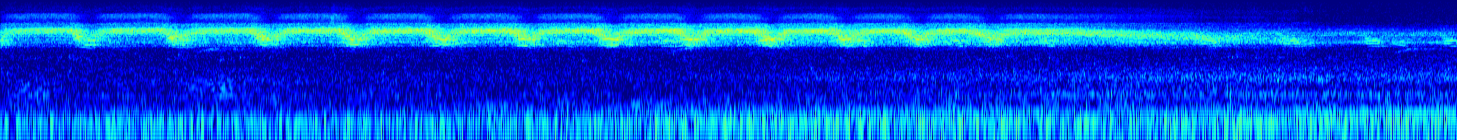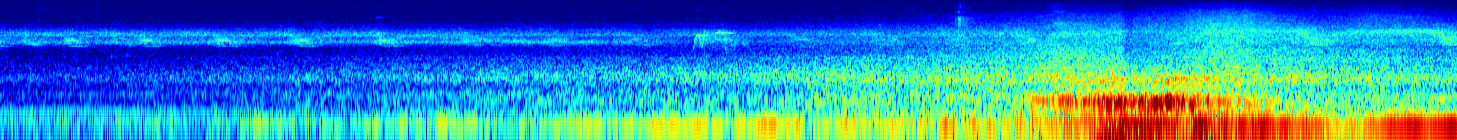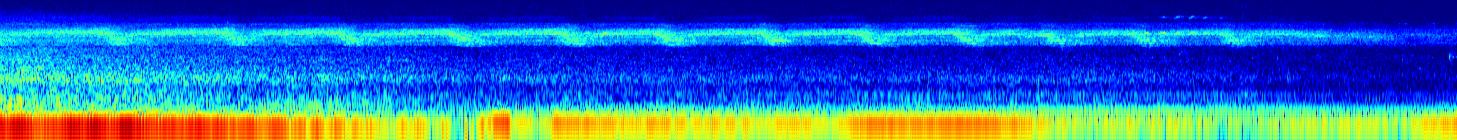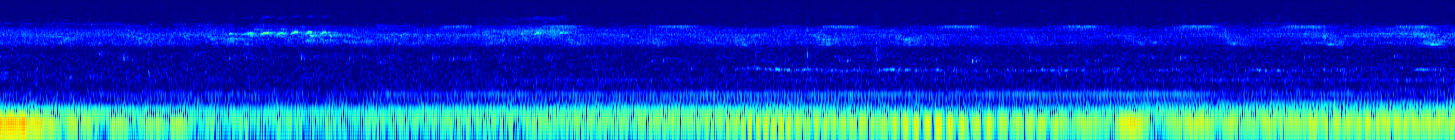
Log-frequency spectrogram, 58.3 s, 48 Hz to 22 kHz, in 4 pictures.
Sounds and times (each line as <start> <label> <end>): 0.0 evening cicada chorus 58.2
0.0 insects 58.2
0.0 small stream running through the large, open-ended concrete box 58.2
15.5 distant propeller planes 46.1
17.0 cars driving overhead 44.4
